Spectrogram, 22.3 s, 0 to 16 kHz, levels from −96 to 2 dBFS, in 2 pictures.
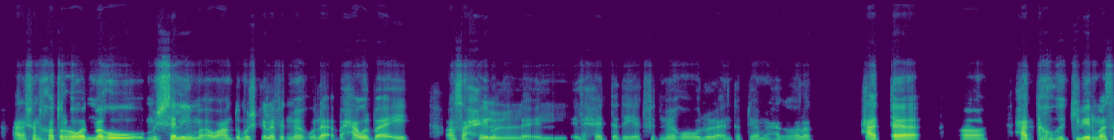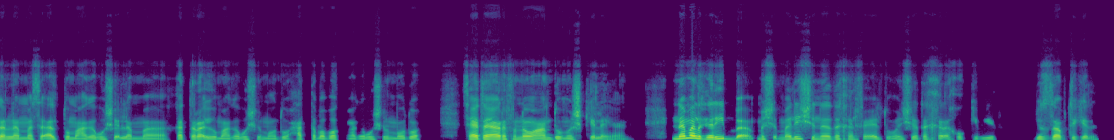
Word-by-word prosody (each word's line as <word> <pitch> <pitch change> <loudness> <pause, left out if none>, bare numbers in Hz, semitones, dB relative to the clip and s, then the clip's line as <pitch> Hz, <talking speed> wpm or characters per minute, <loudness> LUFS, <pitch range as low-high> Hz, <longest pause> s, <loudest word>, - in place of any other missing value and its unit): علشان 120 +7 -2
خاطر 175 0 +1
هو 160 0 +9
دماغه، 160 0 +6
مش 140 -2 0
سليمة 160 -6 +3
أو 115 0 0
عنده 150 +5 -1
مشكلة 155 +3 -1
في 150 0 -7
دماغه، 140 -2 -5
لأ 185 - 0
باحاول 175 -2 +2
بقى 165 -1 +2
إيه 170 +3 -2 0.4
أصَحّي 165 +4 0
له 165 - +1
ال 135 -2 -6
ال 65 0 -10
الحِتّة - - -8
ديّة 70 +1 -8
في - - -16
دماغه، 130 0 -8
وأقول 125 +3 -5
له 135 - -3
لأ - - -4
أنت - - -14
بتعمل 125 0 -11
حاجة 130 0 -13
غلط، 130 0 -7 0.5
حتّى 165 -5 +6 0.5
آه، 125 -4 0 0.3
حتّى - - +2
أخوك 180 -1 -5
الكبير 165 -1 +2
مثلًا 150 -2 +2
لمّا 135 0 -3
سألته 145 +2 -2
ما 115 -5 -4
عجبوش 130 +4 -5
لمّا 125 -3 -5
خدت 150 0 -3
رأيه 145 -2 0
ما 115 - -5
عجبوش 120 +4 -8
الموضوع، 120 0 -9
حتّى 140 +1 -7
باباك 130 +2 -3
ما 115 - -9
عجبوش 130 +5 -7
الموضوع، 130 0 -5 0.4
ساعتها 175 -1 +5
هيعرف 165 -2 +4
إن 150 - -5
هو 160 - +5
عنده 140 0 +1
مشكلة 125 -1 -4
يعني، 120 - -14 0.4
إنّما 245 +7 +8
الغريب 195 -5 +5
بقى، - - +2
مش 155 -1 -6
ما 150 0 -5
ليش 195 0 -1
إن 165 - -5
أنا 160 - +1
أتدخّل 155 -3 -6
في - - -9
عيلته، 145 -5 -6
ما 125 - -9
ليش 150 -2 -8
إن 130 - -4
أنا 150 - -5
أدَخّل 130 -1 -5
أخوه 155 +5 -9
الكبير. 140 +1 -11 0.4
بالضبط 145 +1 0
كده. 130 -1 -7
140 Hz, 210 wpm, -22 LUFS, 130-160 Hz, 0.5 s, هو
